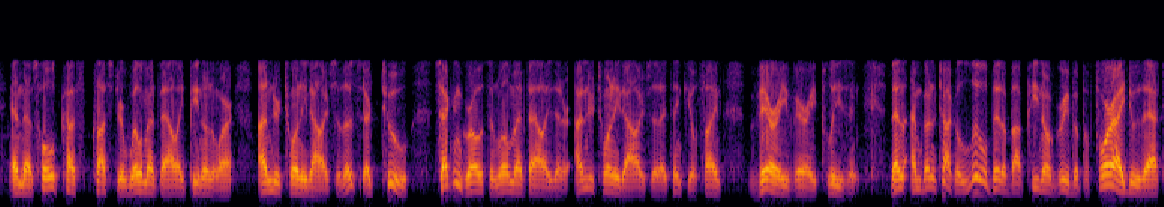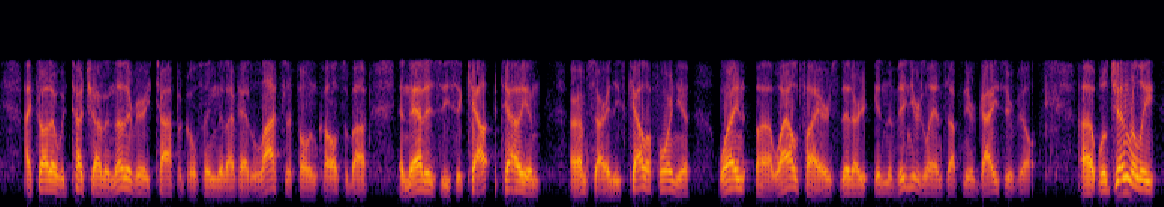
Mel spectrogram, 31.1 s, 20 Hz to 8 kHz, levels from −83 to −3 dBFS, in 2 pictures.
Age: 60-79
